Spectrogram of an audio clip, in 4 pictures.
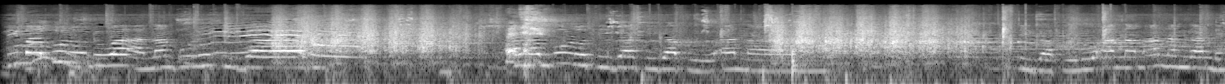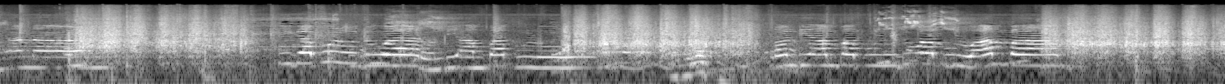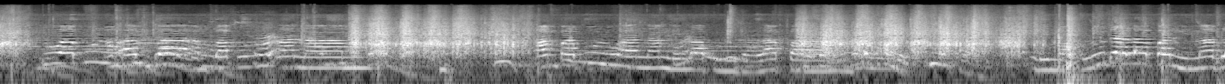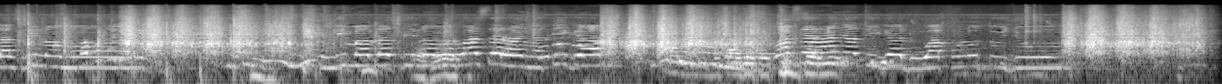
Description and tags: A local woman sings as part of a game in the tiny fishing village of Saleman on the insanely beautiful north coast of Pulau Seram, Maluku (Moluccas), Spice Islands, Indonesia. The game was described as being similar to "bingo".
